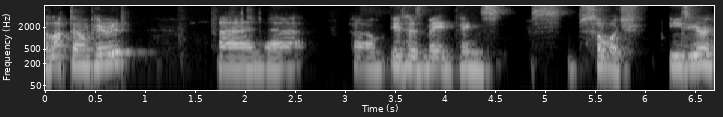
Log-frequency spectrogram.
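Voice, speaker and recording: A somewhat breathy man with a western Irish accent, fairly high in pitch, with fairly even intonation at a very slow pace and long, frequent pauses. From west of Ireland. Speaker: workshop participant. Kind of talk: casual chat. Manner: halting, repeats words.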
